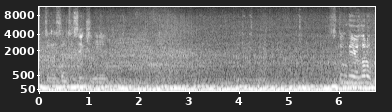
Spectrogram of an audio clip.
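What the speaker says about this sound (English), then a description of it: "I think that chatter might be quietening down as it kind of, you know, gets a bit of driving on it." A 1946 Chevy pickup rolls along with its engine chattering, a steady low rumble under road noise throughout and a voice talking over it near the start and again near the end.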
